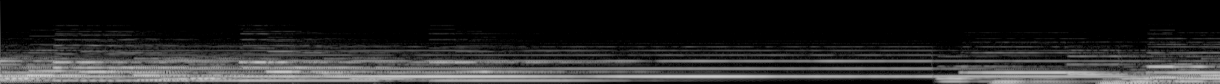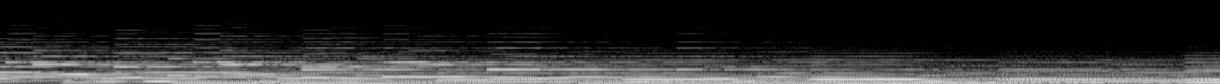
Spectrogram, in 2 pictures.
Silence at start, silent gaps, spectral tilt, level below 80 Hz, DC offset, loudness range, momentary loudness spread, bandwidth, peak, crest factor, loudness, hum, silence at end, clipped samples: 0 s; none; -11 dB/octave; -28 dBFS; under 0.1%; 5 LU; 7 LU; 5.2 kHz; -4 dBFS; 14 dB; -18 LUFS; none; 0 s; under 0.1%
